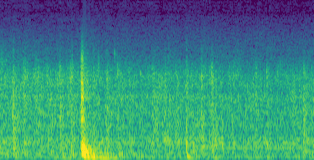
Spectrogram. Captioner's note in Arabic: صوت خشخشة القطار; يغلق الباب; صوت خشخشة القطار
